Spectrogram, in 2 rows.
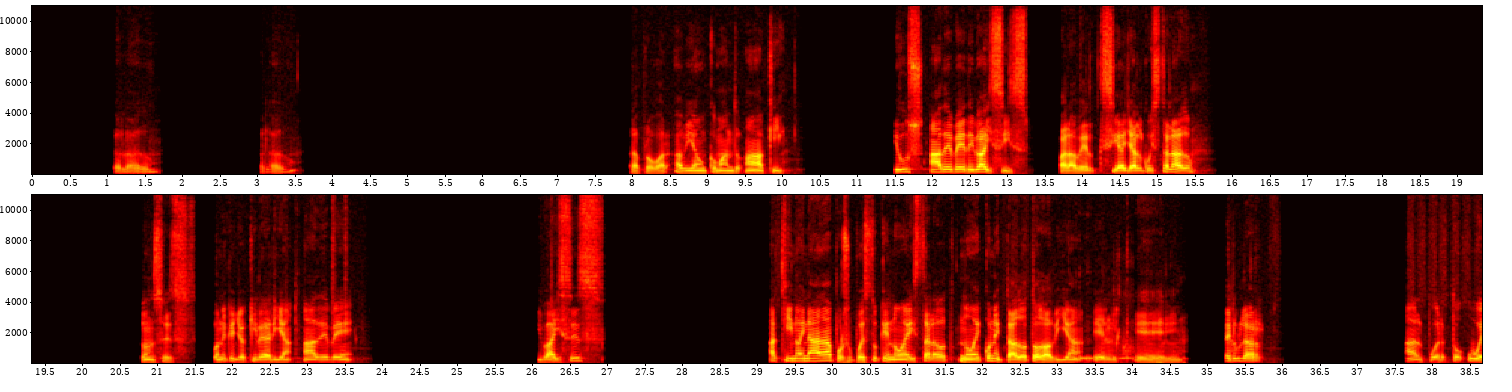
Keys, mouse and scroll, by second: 1.6-2.4 scroll down 2, 2.4-3.2 scroll down 1, 3.4-4.3 scroll down 2, 4.6-5.4 scroll up 2, 5.6-6.5 scroll up 2, 7.1-7.9 scroll up 2, 8.3-8.9 scroll up 2, 8.9-9.8 scroll down 2, 11.0 click, 12.3-13.7 drag, 14.5 click, 15.3 click, 21.7-25.9 typing.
